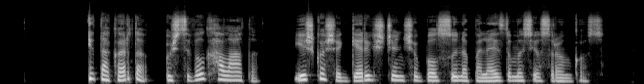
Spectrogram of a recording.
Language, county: Lithuanian, Klaipėda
